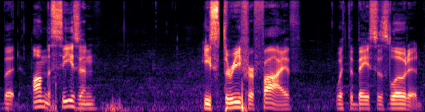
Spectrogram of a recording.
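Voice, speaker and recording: A man's voice: mid-range voice, a bit bright. A man with an American accent calling baseball play-by-play live for radio. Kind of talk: live radio sports commentary. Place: outdoor minor league ballpark. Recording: outdoor ballpark, crowd and background noise. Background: stadium crowd and ambient noise.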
